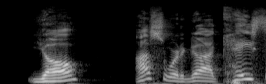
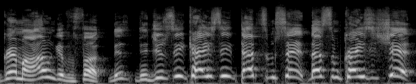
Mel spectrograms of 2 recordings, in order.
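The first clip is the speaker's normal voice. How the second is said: stunned excitement; 11 semitones higher than usual. Retold or imitated. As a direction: blurt it out, too amazed to care. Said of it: "I was like".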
